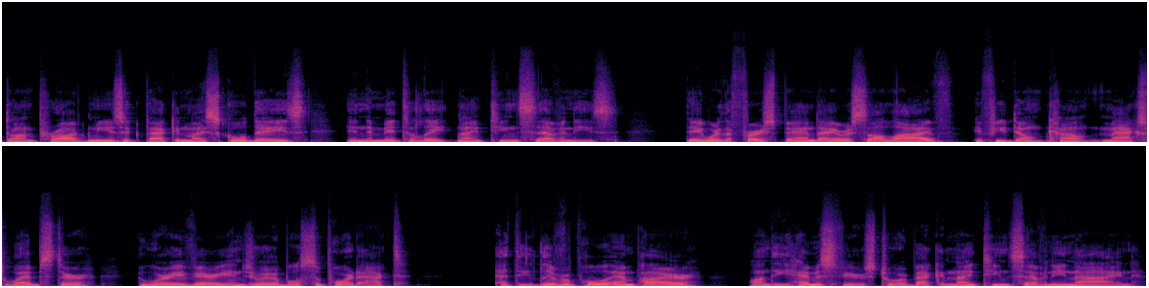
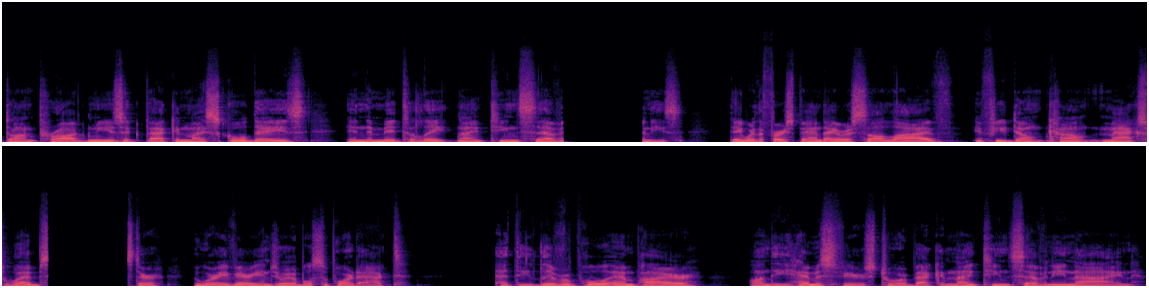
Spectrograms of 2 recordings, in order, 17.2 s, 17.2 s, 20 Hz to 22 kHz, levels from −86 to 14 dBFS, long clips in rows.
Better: first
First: none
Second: audio freezing; at 4 s for 0.5 s and at 9 s for 0.5 s

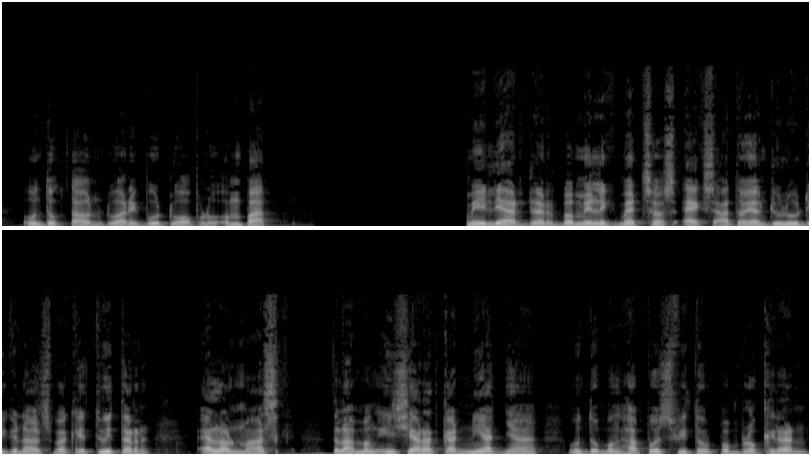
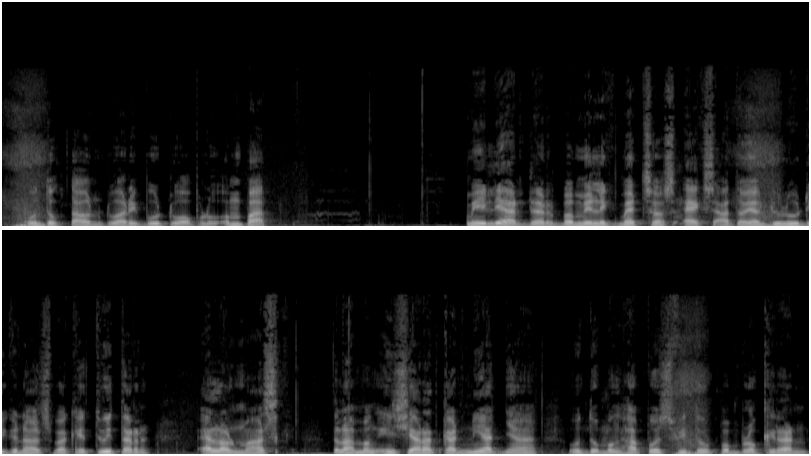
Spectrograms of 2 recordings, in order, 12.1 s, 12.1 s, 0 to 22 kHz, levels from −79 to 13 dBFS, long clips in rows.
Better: first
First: none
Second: hiss; noticeable; throughout; 15 dB below the speech

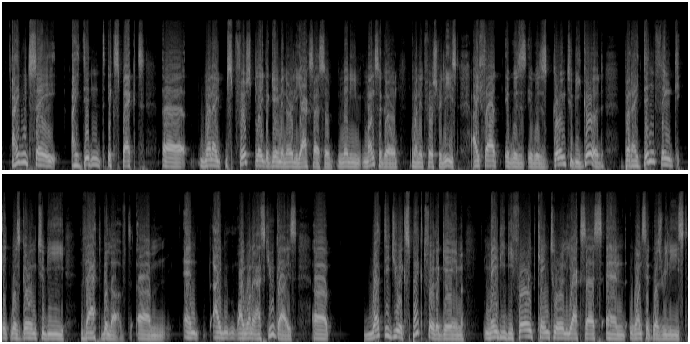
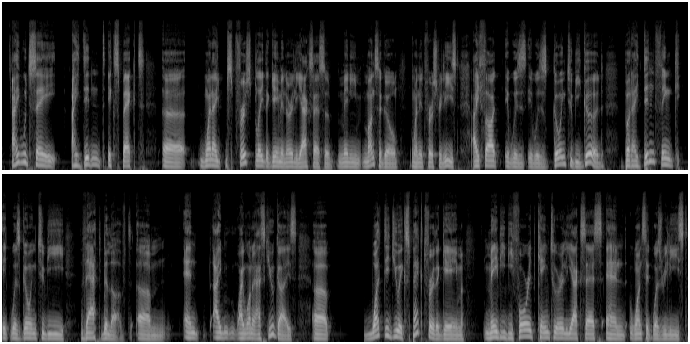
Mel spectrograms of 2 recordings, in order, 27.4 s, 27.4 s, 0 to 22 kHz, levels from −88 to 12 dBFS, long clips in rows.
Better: second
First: distortion; heavy; 19% of the sound clipped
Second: none

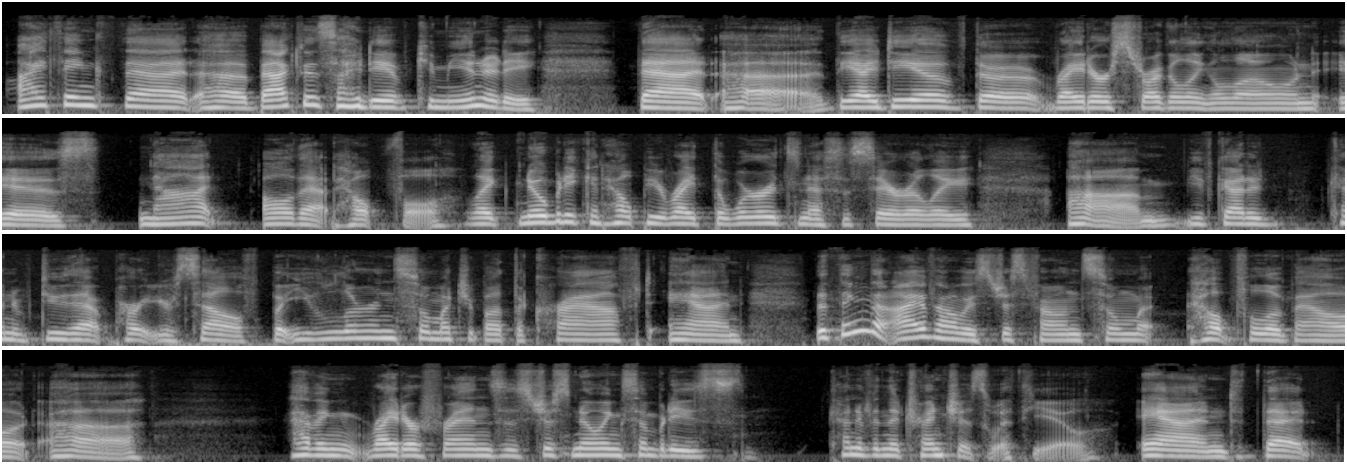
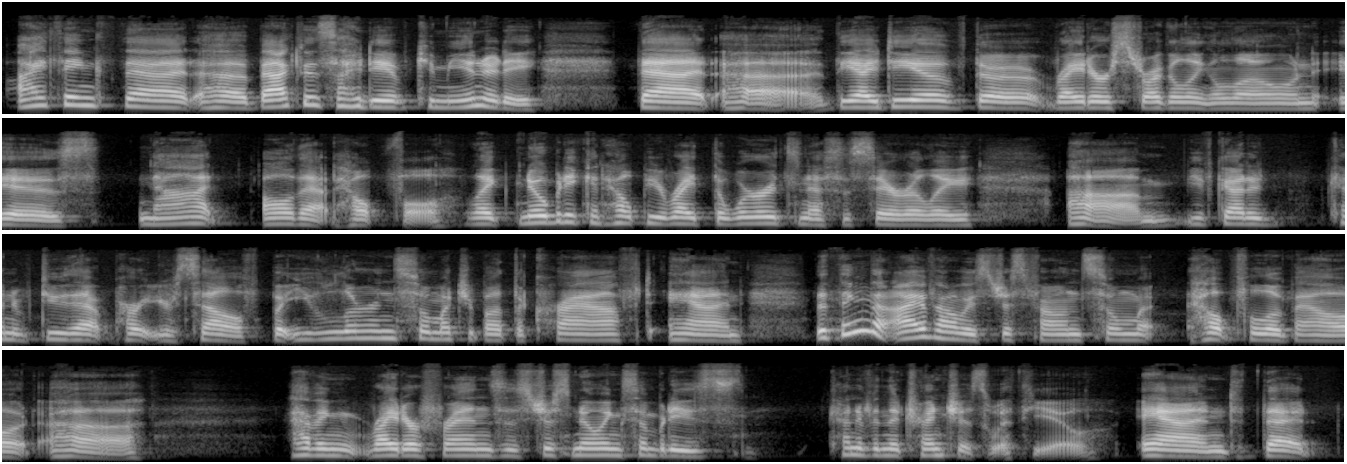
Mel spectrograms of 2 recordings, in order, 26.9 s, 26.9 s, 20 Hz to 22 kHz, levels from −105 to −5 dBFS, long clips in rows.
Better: first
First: none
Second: thin; somewhat; fading below 300 Hz

